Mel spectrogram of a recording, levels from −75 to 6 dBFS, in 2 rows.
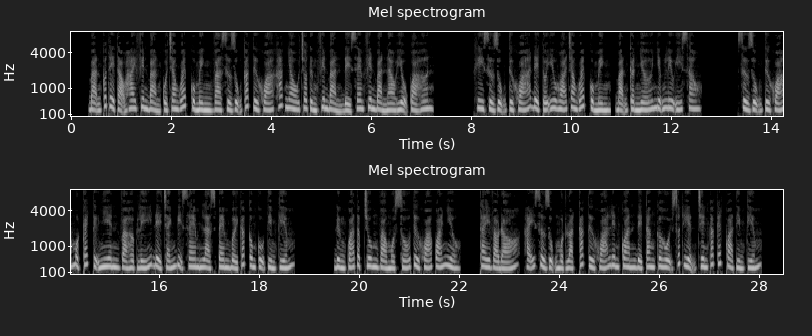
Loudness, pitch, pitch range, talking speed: -24 LUFS, 225 Hz, 210-250 Hz, 235 wpm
